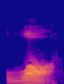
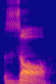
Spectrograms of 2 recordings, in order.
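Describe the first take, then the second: First: The Z sound is heavy and muffled. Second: The Z sound is light and clear. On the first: The speaker calls it right. "Instead, it is law. ... the Z sound will be muffled" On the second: The speaker calls it wrong. "It is not like this zaw"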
